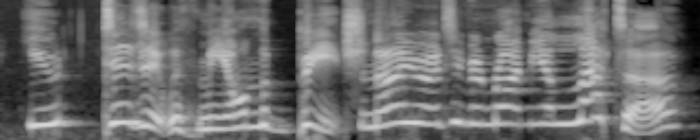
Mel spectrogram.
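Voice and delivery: high-pitched hurt wail; plaintive, soaring complaint. A narrator's reading. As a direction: wail it like a wronged girl. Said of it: "Elizabeth wailed".

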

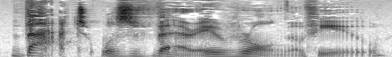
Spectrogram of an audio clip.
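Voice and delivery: lightly voiced Lupin, amused and pleased; a hint of a gleeful scold; delighted. A narrator's reading. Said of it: "he said delightedly".

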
